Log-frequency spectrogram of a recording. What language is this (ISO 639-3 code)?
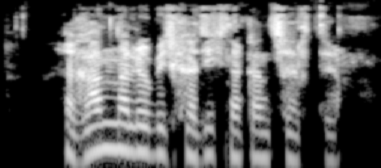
bel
